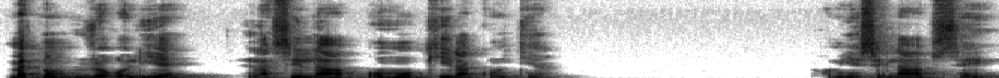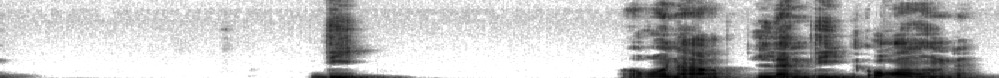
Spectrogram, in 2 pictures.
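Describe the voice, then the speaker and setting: A man's voice: low-pitched, animated, drawn-out words, long pauses, mellow. A man teaching a phonics lesson to young children, patiently sounding out and repeating syllables and words. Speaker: primary school teacher.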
